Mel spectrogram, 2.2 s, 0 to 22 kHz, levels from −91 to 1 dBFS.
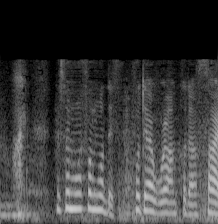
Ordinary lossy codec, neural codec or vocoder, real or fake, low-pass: none; codec, 16 kHz, 1.1 kbps, Voila-Tokenizer; fake; none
